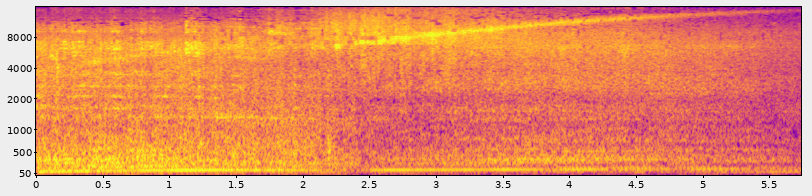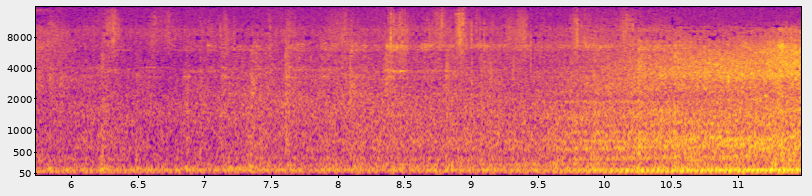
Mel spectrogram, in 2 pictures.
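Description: An ex-SNCF Class BB 62400 Alstom diesel locomotive works a freight line. Its loud, broad engine rumble and wheel roar fill the scene, ease off slightly mid-pass, then swell again, with a rising high whine early on.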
